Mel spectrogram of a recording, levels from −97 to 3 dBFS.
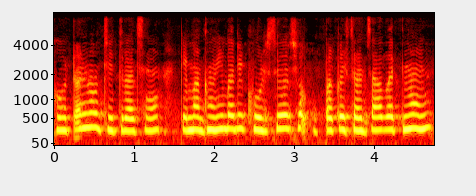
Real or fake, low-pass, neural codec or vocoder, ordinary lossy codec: fake; 7.2 kHz; codec, 16 kHz, 2 kbps, FreqCodec, larger model; none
